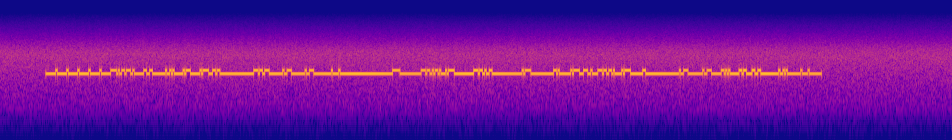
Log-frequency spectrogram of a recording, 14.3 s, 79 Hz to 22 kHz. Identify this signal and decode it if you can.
RTTY (45.45 baud, 170 Hz shift), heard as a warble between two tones, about 1220 Hz centre. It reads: IJZEL MAAKT DE WEGEN GEVAARLIJK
